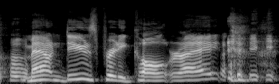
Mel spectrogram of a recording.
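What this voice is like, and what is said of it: Put-on rural American accent. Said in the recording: “it's in some kind of, I would say, rural American accent.”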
